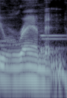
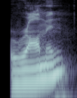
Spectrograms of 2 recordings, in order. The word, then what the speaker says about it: ramen: In terms of pronunciation though, the letter A is pronounced ah in Japanese. That's why you don't say ramen.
